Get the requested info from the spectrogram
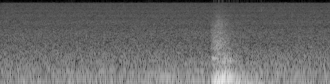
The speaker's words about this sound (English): And then coming up here now, this sounds like a door.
